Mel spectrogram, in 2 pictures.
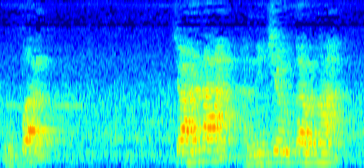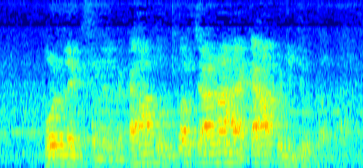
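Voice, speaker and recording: A man giving a classroom lecture, listing points one by one and stressing syllables to show pronunciation. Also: on the high side. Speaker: teacher-training lecturer. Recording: echoey room from far off, faint noise.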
